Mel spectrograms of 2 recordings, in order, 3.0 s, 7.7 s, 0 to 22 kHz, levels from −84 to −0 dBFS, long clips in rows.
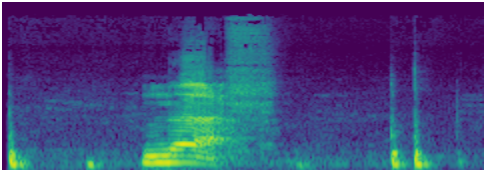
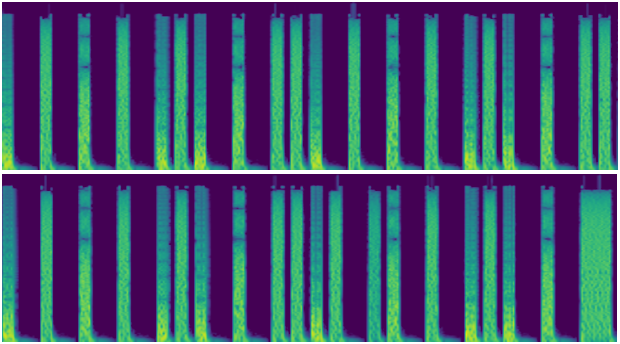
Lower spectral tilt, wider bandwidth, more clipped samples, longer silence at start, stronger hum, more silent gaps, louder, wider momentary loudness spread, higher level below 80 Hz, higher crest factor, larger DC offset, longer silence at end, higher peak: first, -6 dB/octave vs -2.5 dB/octave; about the same, 16.5 kHz vs 17.5 kHz; neither; about the same, 0.05 s vs 0 s; neither; neither; about the same, -14 LUFS vs -12 LUFS; first, 21 LU vs 4 LU; second, -38 dBFS vs -24 dBFS; about the same, 14 dB vs 14 dB; neither; first, 0.35 s vs 0.05 s; about the same, 0 dBFS vs 0 dBFS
